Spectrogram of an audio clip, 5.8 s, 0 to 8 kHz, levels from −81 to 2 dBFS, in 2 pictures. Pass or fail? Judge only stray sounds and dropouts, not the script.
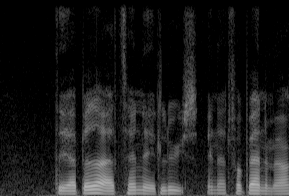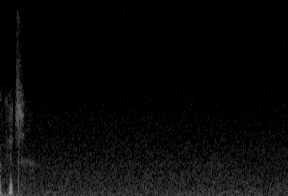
pass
